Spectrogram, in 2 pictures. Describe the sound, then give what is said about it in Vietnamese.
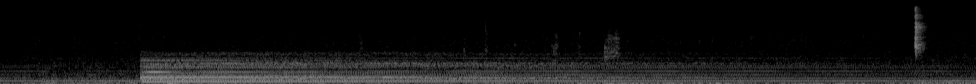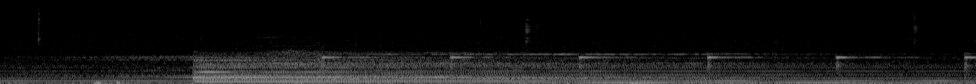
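Light, steady rain falls outside at night in Yunnan, a soft continuous hiss over a low drone, with a couple of faint clicks partway through. “Ở bên ngoài kia, mưa vẫn cứ rơi rả rích như một nét đặc trưng của Vân Nam vậy.”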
